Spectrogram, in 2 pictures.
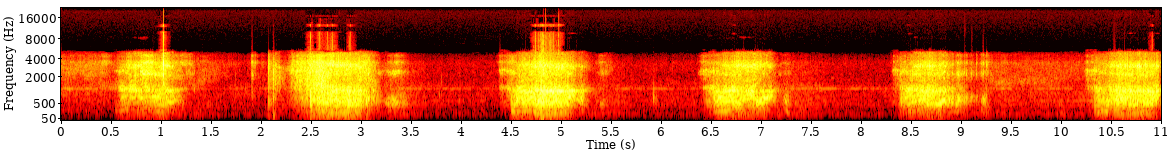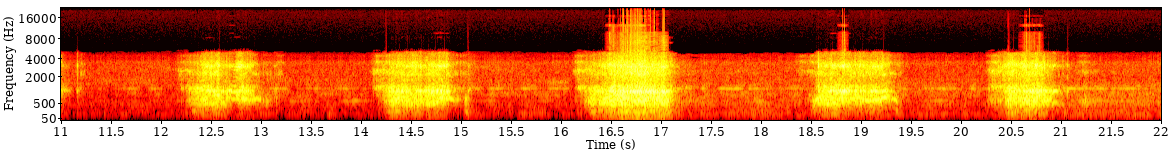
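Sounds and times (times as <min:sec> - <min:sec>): person snoring: 0:04.4 - 0:05.4, 0:06.4 - 0:07.3, 0:08.3 - 0:09.3, 0:10.2 - 0:11.2, 0:12.2 - 0:13.2, 0:14.1 - 0:15.1, 0:16.1 - 0:17.2, 0:18.5 - 0:19.4, 0:20.3 - 0:21.1.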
